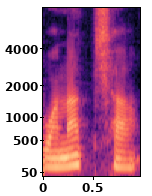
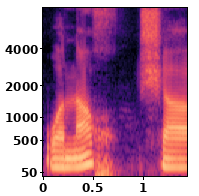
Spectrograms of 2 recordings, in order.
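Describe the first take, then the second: First: A plain k sound comes before the sh. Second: A raspy kh sound comes before the sh. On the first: The speaker calls it wrong. "অনাকশা নয়, কাফের উচ্চারণ করলে হবে না" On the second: The speaker calls it right. "এখানে খ আছে"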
